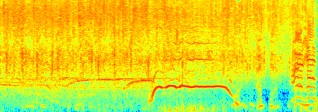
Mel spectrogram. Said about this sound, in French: Ouais, bravo! Ouais, j'aurais pu mettre un effet sonore. Une bonne main d'applaudissement. Ah ouais, une bonne main.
